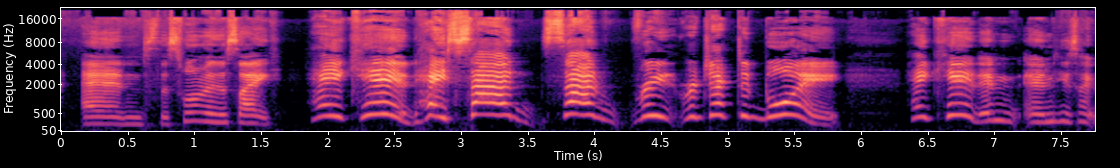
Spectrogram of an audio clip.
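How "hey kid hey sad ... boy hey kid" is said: very high, very loud, drawn-out calling yell. Retelling a woman calling to a rejected boy from her balcony, imitating her yelling. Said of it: "She's yelling from the balcony".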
